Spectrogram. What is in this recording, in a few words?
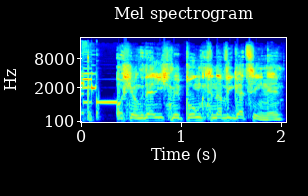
Speech Autopilot Checkpoint, PL; World Of Warships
